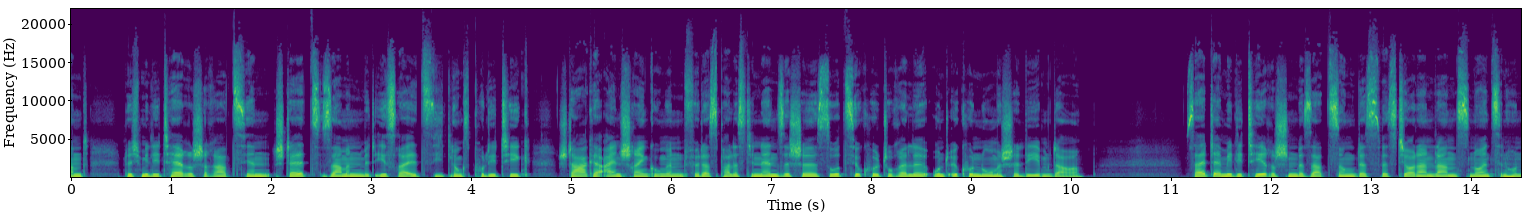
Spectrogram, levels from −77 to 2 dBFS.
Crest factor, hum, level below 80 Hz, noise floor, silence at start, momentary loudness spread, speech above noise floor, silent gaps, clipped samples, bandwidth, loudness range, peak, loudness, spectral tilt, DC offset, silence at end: 14 dB; none; -46 dBFS; -48 dBFS; 0 s; 5 LU; 33 dB; none; under 0.1%; 17.5 kHz; 2 LU; -2 dBFS; -15 LUFS; -4.5 dB/octave; under 0.1%; 0 s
